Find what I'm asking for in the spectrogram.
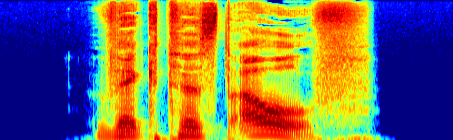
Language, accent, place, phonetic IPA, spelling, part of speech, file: German, Germany, Berlin, [ˌvɛktəst ˈaʊ̯f], wecktest auf, verb, De-wecktest auf.ogg
- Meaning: inflection of aufwecken: 1. second-person singular preterite 2. second-person singular subjunctive II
